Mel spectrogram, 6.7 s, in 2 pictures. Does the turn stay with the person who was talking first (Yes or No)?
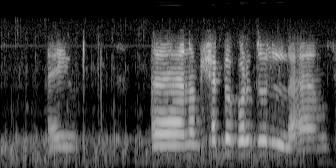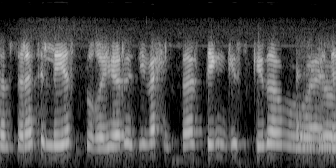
No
